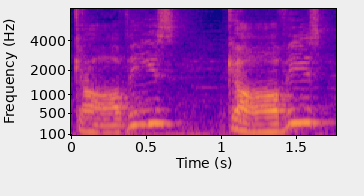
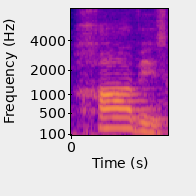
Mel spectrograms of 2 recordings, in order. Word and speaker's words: Garvey's: I was like, Garvey's? What's Garvey's? Duh, Harvey's, because G's are pronounced like H's, and I felt so stupid afterwards, but there we go.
